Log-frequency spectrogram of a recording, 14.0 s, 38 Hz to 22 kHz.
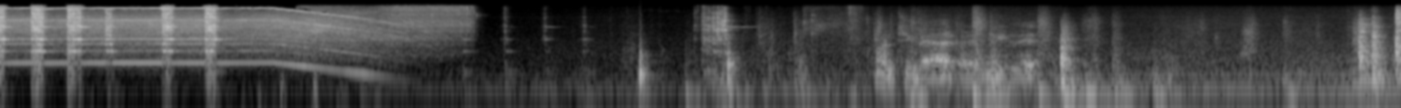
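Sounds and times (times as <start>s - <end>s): rotary tool whining: 0.0s - 4.8s
bit grinding steel edge: 0.0s - 6.0s.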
